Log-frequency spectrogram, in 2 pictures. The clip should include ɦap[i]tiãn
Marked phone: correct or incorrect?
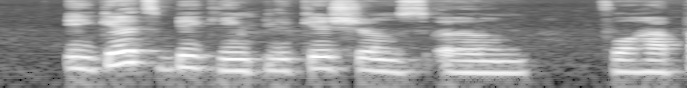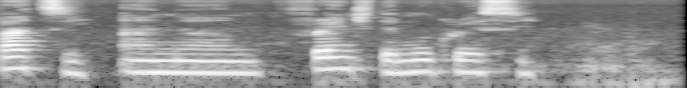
incorrect: a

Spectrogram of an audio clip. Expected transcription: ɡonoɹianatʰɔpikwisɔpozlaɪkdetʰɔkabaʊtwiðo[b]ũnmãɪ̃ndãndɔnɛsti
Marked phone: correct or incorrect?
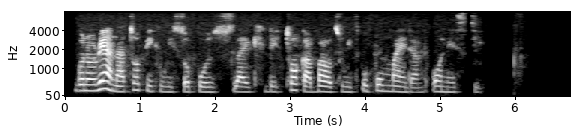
incorrect: p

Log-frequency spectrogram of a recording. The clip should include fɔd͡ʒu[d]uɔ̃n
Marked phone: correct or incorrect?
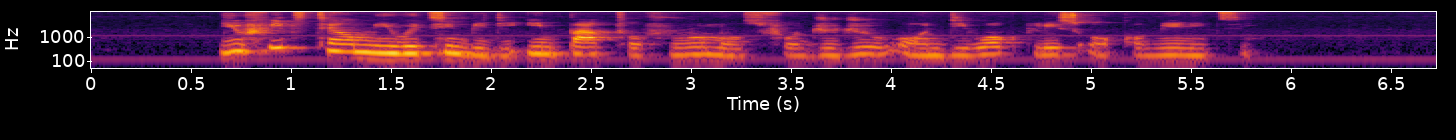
incorrect: d͡ʒ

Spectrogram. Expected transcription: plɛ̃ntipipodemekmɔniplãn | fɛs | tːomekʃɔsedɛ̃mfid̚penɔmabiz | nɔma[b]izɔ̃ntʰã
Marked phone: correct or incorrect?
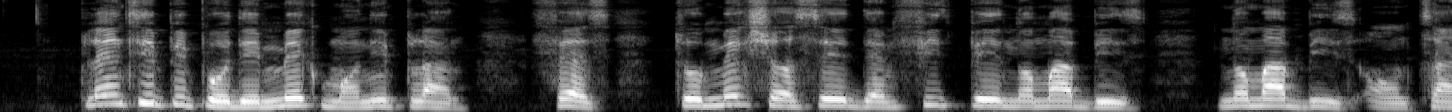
correct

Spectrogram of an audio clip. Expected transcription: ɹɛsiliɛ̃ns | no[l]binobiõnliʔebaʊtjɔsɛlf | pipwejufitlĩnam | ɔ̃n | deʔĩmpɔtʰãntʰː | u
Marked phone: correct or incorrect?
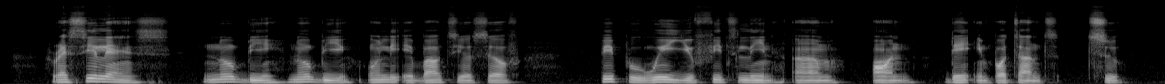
incorrect: none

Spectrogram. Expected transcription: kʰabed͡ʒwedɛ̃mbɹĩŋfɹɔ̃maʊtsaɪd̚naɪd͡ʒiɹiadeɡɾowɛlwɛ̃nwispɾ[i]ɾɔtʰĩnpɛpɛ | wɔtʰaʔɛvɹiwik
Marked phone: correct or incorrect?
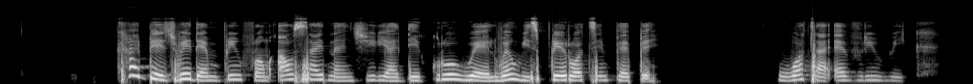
incorrect: e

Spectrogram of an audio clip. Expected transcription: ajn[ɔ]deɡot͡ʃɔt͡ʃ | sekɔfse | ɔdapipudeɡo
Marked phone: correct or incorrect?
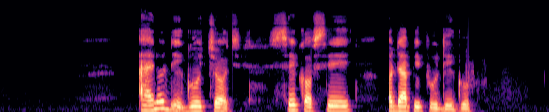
incorrect: o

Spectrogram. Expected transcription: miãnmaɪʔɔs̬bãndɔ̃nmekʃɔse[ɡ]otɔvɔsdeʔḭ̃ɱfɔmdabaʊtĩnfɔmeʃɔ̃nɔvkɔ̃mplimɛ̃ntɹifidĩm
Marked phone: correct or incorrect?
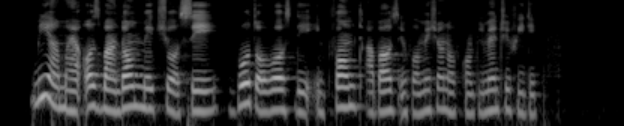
incorrect: b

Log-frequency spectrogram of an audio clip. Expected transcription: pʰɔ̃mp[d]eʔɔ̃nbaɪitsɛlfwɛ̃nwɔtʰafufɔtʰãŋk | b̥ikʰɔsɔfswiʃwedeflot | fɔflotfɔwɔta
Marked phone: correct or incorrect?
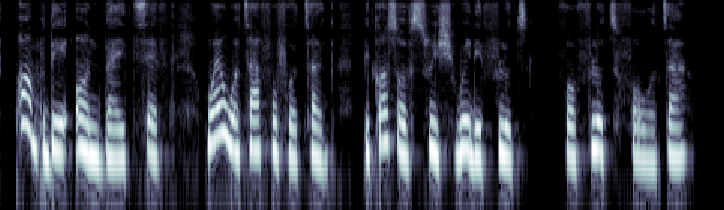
correct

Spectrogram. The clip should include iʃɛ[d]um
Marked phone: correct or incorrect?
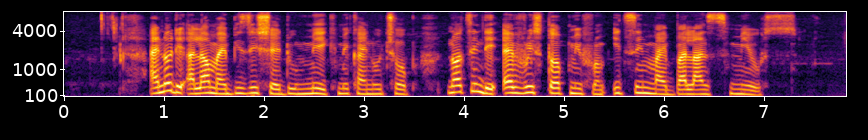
correct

